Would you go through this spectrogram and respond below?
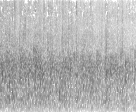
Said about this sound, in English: So I think we can give a round of applause for that and for all of those who are participating tonight.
